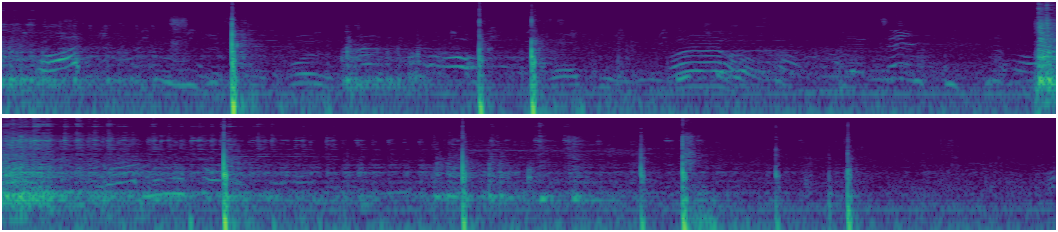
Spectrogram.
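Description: A basketball bouncing on a hard court: sharp, irregularly spaced bounces, about ten in all, the loudest about a second in, with distant voices of the players calling out between them.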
